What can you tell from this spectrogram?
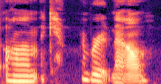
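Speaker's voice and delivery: breathy whisper to herself; whispered aside. Real, not acted. Trying to recall the other Mike Leigh film, whispering. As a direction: drop to a whisper, searching her memory. Forgetting a film title mid-thought.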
